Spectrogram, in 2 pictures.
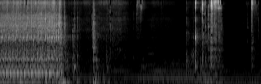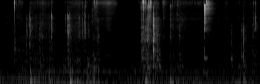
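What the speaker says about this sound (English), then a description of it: "here's also where you top stitch across the bottom of your zippered pocket" Sewing machine topstitching across the bottom of a zippered pocket on a wallet, with gray thread: short bursts of stitching separated by pauses, clicks and handling noises, close by and moderately loud.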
